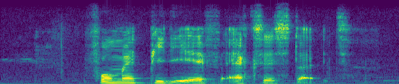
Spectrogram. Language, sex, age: English, male, 21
